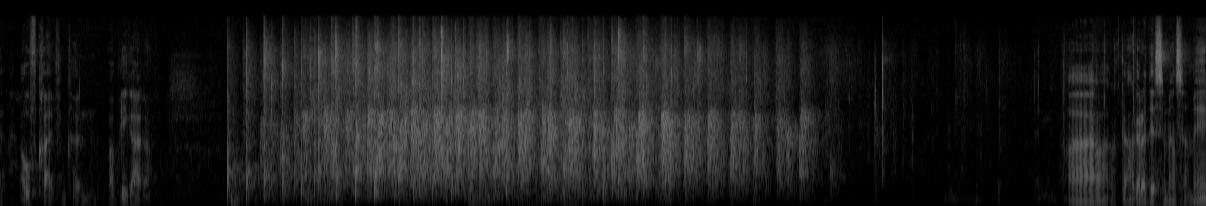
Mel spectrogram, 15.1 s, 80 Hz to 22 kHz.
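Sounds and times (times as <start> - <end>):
audience applause: 2.8 - 10.6.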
